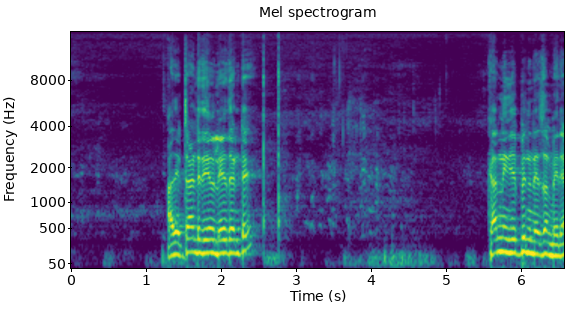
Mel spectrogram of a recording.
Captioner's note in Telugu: నవ్వు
